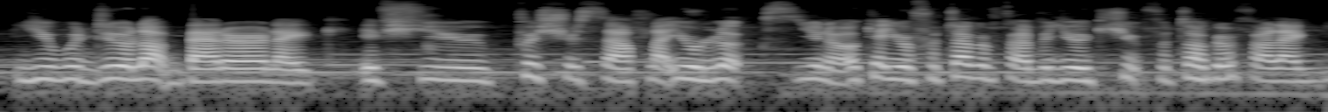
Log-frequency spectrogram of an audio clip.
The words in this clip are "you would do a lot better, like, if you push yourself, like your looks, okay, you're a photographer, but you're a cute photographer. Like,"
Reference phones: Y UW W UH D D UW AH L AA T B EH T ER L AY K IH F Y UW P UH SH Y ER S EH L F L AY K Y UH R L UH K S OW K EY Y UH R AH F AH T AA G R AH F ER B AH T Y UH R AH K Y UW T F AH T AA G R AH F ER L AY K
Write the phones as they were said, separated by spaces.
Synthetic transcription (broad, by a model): Y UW W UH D D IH AH L AA T B EH T ER L AY K IH F Y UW P UH SH Y ER S EH L F L AY K Y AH R L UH K S OW K EY Y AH R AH F AH T AA G R AH F ER B AH T Y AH R AH K Y UW T F AH T AA G R AH F ER L AY K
